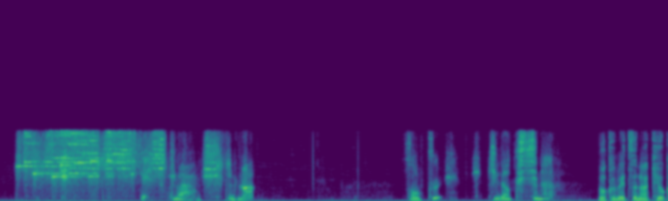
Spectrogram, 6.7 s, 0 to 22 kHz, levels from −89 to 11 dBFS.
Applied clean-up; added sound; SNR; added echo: neural diffusion model UNIVERSE++.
